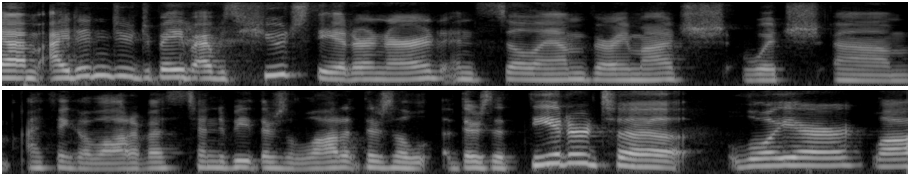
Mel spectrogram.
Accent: Georgia, United States; That as a woman growing up in Georgia, that wasn't a part of my future that I saw.

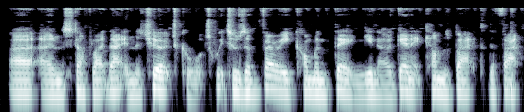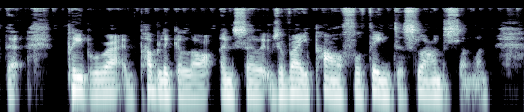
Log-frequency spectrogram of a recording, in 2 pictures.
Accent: Norwich, East of England, United Kingdom; not only because I come from Norwich

